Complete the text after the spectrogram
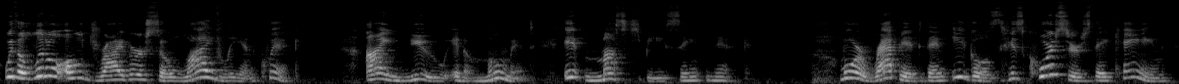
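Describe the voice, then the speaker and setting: Slow, expressive woman pastor reading aloud. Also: mid-range voice. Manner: expressive, lilting read-aloud delivery; friendly direct address to listeners.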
